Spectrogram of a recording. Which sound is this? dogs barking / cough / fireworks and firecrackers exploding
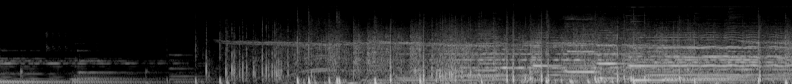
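fireworks and firecrackers exploding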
